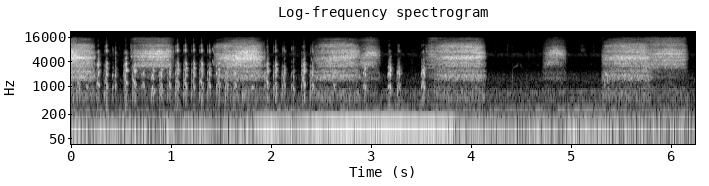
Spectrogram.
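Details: Night feeding at an Israeli barn owl nest box, April 2021: the female with five nestlings; rapid clicking and ticking runs into overlapping hoarse hissing screeches, then several separate rasping hisses, with a low hum in the background.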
